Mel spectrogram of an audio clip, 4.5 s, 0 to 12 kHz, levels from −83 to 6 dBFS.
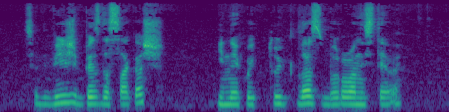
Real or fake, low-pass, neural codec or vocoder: real; 10.8 kHz; none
